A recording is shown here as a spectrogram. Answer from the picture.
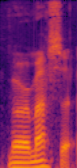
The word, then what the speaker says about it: Muramasa: Muramasa. – I think he wants. – Murasama.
